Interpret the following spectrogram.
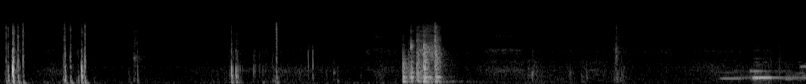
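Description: Scattered light knocks and clinks of a breakfast tray being handled, with a cereal bowl and spoon on it. A short steady humming tone comes in near the end.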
